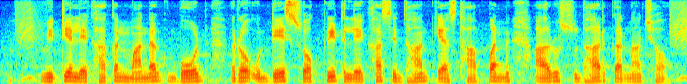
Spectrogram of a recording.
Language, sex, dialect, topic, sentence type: Maithili, male, Angika, banking, statement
